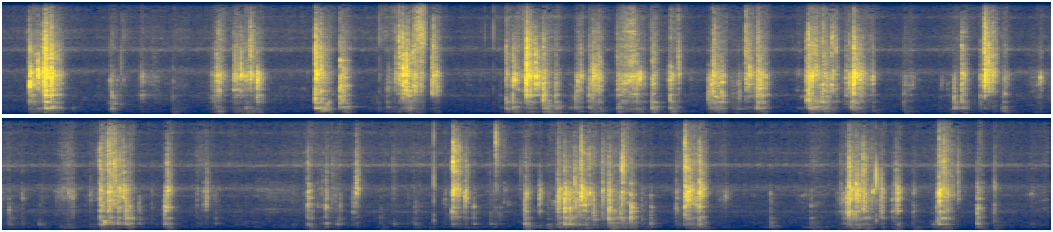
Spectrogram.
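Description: Wooden spoon stirring stones around in a metal saucepan of milk, the stones knocking and scraping against the pan in irregular strokes.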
